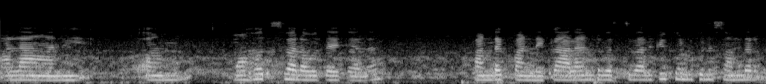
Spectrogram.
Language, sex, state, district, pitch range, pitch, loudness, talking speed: Telugu, female, Andhra Pradesh, Visakhapatnam, 205-220 Hz, 210 Hz, -17 LUFS, 110 wpm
